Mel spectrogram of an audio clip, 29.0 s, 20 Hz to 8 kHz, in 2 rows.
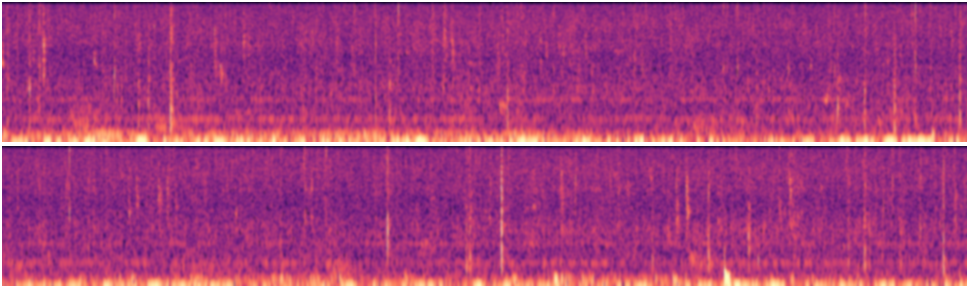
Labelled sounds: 19.0	24.0	vessel noise, 0 to 8.0 kHz

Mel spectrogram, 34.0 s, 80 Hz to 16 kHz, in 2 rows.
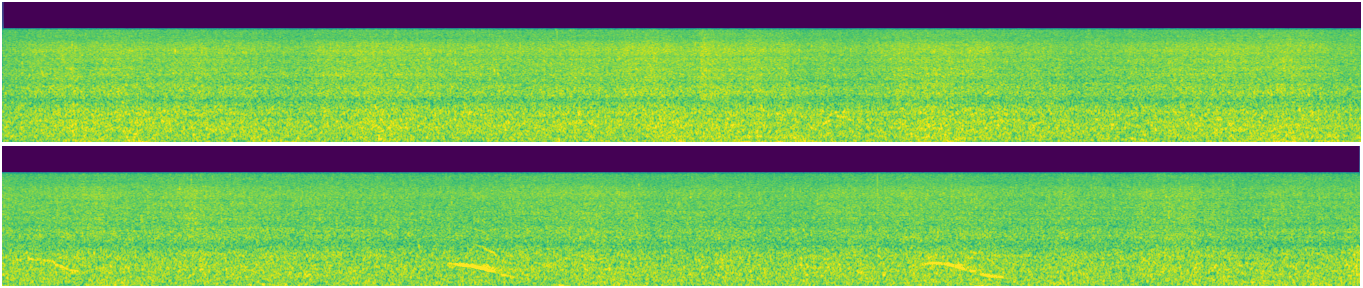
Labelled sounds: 22.9	23.2	humpback whale, 0.88 to 1.1 kHz

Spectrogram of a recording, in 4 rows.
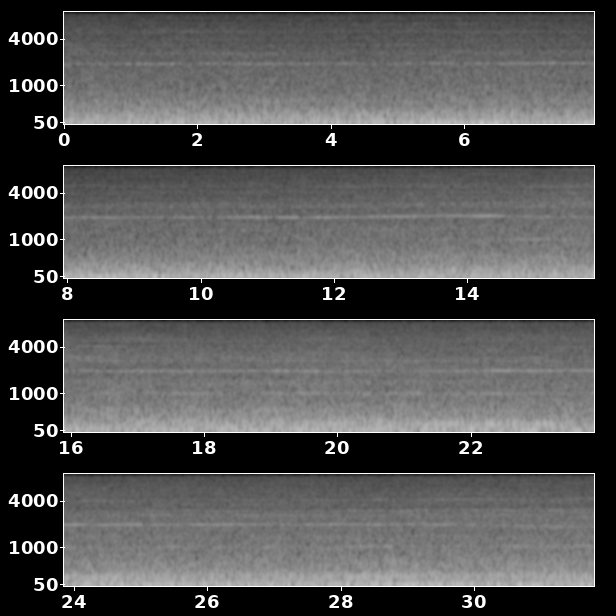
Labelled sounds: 15.9	16.8	vessel noise, 3.1 to 4.7 kHz

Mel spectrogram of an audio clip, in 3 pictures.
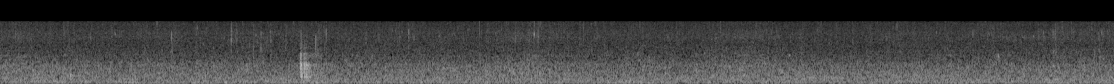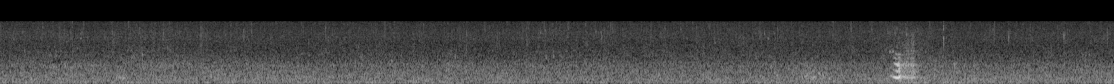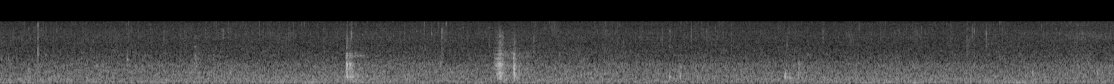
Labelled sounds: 20.1	20.3	croaking sound likely from a nearby submerged object, 0.84 to 1.0 kHz
25.7	26.0	croaking sound likely from a nearby submerged object, 1.3 to 1.5 kHz

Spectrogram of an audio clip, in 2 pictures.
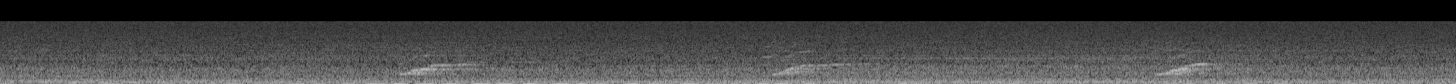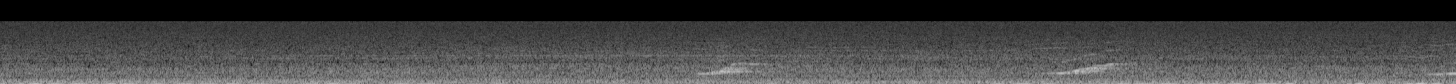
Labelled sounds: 4.3	4.9	humpback whale, 0.80 to 1.1 kHz
7.9	8.5	humpback whale, 0.80 to 0.99 kHz
11.8	12.2	humpback whale, 0.80 to 1.0 kHz
21.8	22.2	humpback whale, 0.80 to 1.0 kHz
24.9	26.0	humpback whale, 0.80 to 2.2 kHz

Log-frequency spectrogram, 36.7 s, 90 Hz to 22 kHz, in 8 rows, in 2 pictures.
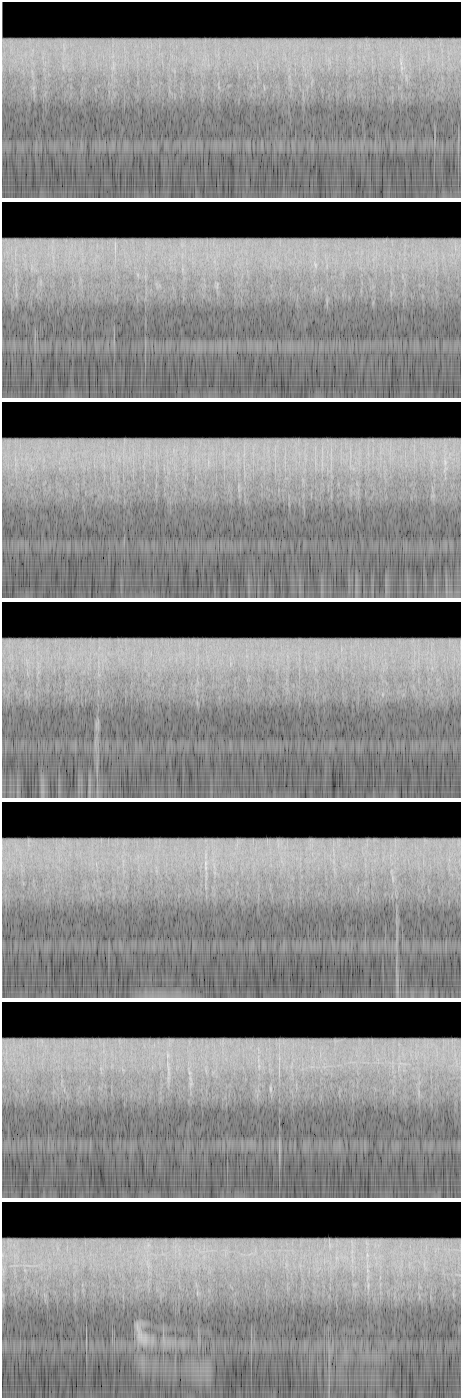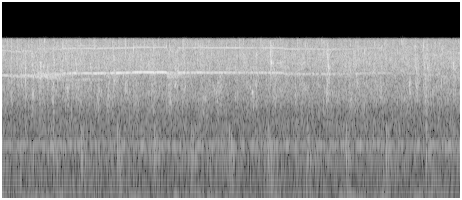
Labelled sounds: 25.9	28.1	killer whale, southern resident, 3.1 to 8.0 kHz
28.8	29.7	killer whale, southern resident, J pod, call S04, 0.08 to 5.1 kHz
29.5	30.5	killer whale, southern resident, 4.7 to 5.9 kHz
30.8	31.4	killer whale, southern resident, J pod, call S04, 0.15 to 8.0 kHz
31.8	36.7	killer whale, southern resident, 2.3 to 8.0 kHz

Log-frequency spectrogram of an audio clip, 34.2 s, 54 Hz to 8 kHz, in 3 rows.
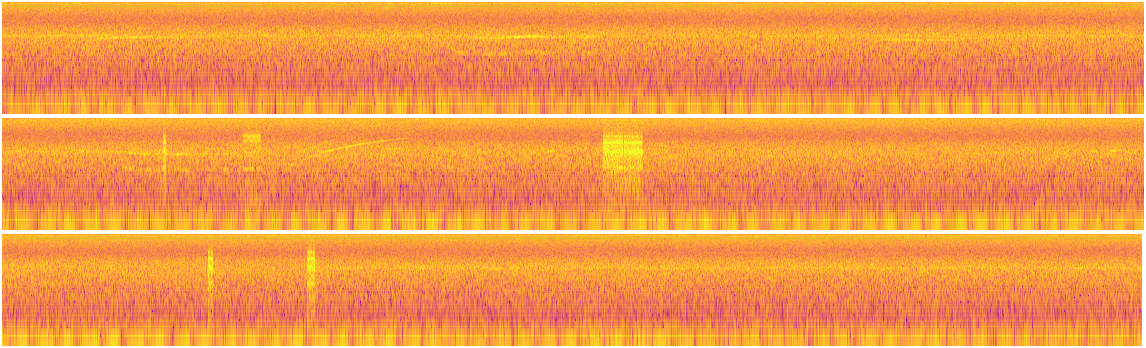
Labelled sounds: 0.7	2.0	killer whale, Bigg's (transient), 1.4 to 1.8 kHz
4.5	6.3	killer whale, Bigg's (transient), 0.66 to 2.0 kHz
12.2	14.9	killer whale, Bigg's (transient), 0.64 to 1.8 kHz

